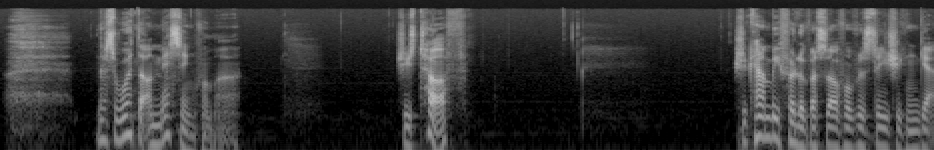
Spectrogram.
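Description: A young woman speaks with animation close to a microphone, in short bursts with pauses.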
